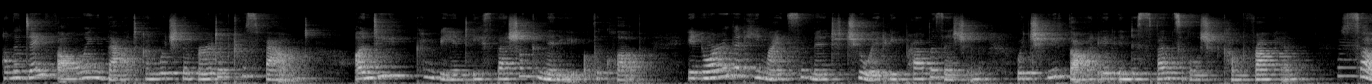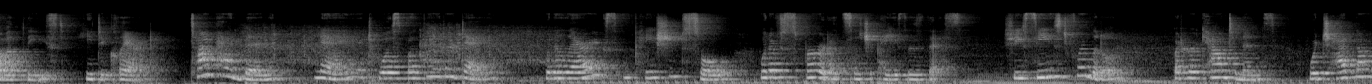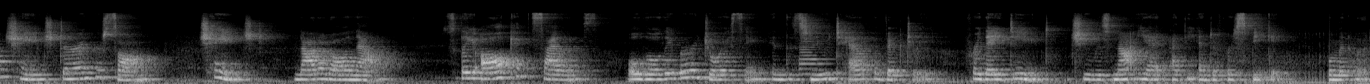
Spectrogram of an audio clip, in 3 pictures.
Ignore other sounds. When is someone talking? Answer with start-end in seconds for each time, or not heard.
0.0-41.1.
